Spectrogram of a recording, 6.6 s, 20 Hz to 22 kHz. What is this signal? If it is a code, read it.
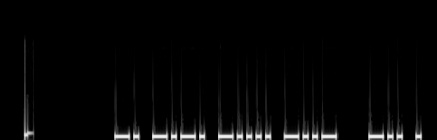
Morse code, heard as a keyed tone, about 17 wpm, 700 Hz. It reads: NC6X DE
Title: USA Callsign DE Callsign - 4 Characters - 17wpm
